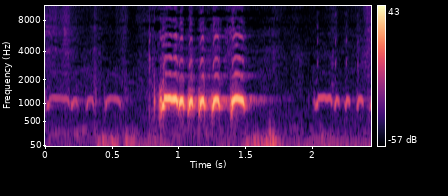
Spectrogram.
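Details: A loud local zebra dove whose song is used to draw other doves into singing. Faint coos give way to a strong burst of five or six rapid rolling notes, then softer cooing resumes.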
